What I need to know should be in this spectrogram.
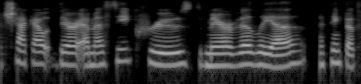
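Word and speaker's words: Meraviglia: out their msse Cruis marilia I think that's how you say it it's kind of tricky it's got a silent G in there like lasag well and I think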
